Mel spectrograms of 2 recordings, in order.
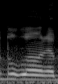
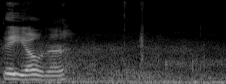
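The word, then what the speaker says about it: Ballona: Ariana Wetlands or La Bellona but they pronounced it bayona they actually told us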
